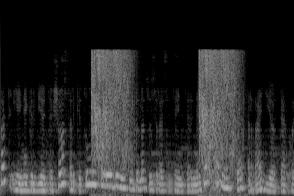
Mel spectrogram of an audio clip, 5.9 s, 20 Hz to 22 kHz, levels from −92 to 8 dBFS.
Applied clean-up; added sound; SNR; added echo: none; Tearing; 0 dB; reverberation time 0.3 s.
